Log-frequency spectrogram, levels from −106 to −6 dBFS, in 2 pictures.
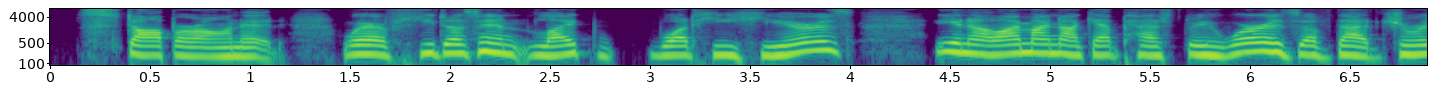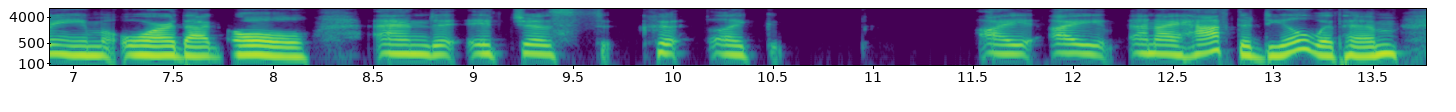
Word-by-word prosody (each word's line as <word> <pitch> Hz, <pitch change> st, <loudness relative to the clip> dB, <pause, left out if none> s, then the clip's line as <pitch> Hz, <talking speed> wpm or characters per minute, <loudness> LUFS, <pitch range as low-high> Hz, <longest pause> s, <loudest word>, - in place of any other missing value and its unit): stopper 200 Hz, -3 st, 0 dB
on 185 Hz, 0 st, 0 dB
it, 180 Hz, -, -4 dB, 0.3 s
where 220 Hz, 0 st, +3 dB
if 195 Hz, -, -7 dB
he 235 Hz, 0 st, -4 dB
doesn't 235 Hz, -2 st, +1 dB
like 200 Hz, +3 st, 0 dB
w 185 Hz, -3 st, -12 dB, 0.2 s
what 200 Hz, 0 st, -1 dB
he 205 Hz, -1 st, -3 dB
hears, 225 Hz, -, 0 dB, 0.4 s
you 260 Hz, -1 st, +2 dB
know, 220 Hz, -3 st, +3 dB
I 225 Hz, +2 st, +5 dB
might 240 Hz, -1 st, +3 dB
not 210 Hz, -3 st, +1 dB
get 205 Hz, -2 st, -3 dB
past 200 Hz, -2 st, -5 dB
3 210 Hz, -2 st, +1 dB
words 250 Hz, +4 st, +3 dB
of 205 Hz, -6 st, -1 dB
that 195 Hz, -4 st, 0 dB
dream 210 Hz, 0 st, 0 dB
or 200 Hz, 0 st, +4 dB
that 190 Hz, -3 st, 0 dB
goal 200 Hz, -3 st, +5 dB, 0.3 s
and 220 Hz, -2 st, 0 dB
it 225 Hz, 0 st, -4 dB
just 220 Hz, -4 st, -4 dB, 0.2 s
cou 240 Hz, -2 st, -2 dB, 0.2 s
like 215 Hz, -5 st, -4 dB, 1.1 s
I 220 Hz, -3 st, -3 dB
I 230 Hz, -4 st, -1 dB
and 230 Hz, -1 st, -2 dB
I 220 Hz, -, +2 dB
have 290 Hz, +4 st, +2 dB
to 205 Hz, -, +2 dB
deal 215 Hz, -, +1 dB
with 195 Hz, -2 st, +1 dB
him, 200 Hz, +3 st, +2 dB
210 Hz, 180 wpm, -25 LUFS, 200-230 Hz, 1.1 s, I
